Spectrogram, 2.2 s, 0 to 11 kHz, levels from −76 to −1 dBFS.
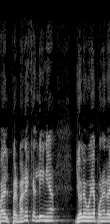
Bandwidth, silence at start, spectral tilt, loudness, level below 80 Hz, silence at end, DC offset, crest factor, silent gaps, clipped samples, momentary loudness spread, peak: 10 kHz; 0 s; -6.5 dB/octave; -19 LUFS; -46 dBFS; 0 s; under 0.1%; 16 dB; none; under 0.1%; 5 LU; -4 dBFS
